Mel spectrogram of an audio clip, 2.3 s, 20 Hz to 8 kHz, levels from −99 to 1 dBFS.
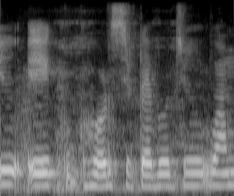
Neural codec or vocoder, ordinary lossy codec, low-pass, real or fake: none; AAC, 48 kbps; 7.2 kHz; real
